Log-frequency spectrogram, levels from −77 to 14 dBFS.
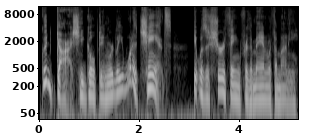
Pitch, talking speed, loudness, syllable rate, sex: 120 Hz, 220 wpm, -20 LUFS, 5.2 syllables/s, male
